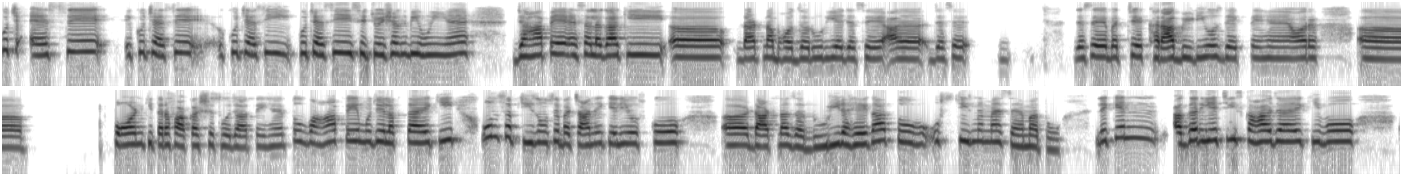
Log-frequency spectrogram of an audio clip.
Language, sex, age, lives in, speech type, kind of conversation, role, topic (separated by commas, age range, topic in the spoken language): Hindi, female, 25-29, India, conversation, advice, user, बच्चों की परवरिश के तरीकों को लेकर माता-पिता से होने वाले मतभेद कैसे सुलझाएँ?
